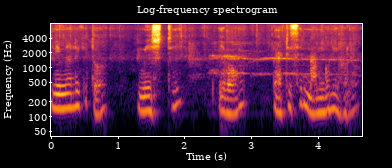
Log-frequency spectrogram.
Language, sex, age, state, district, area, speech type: Bengali, male, 45-60, West Bengal, Howrah, urban, spontaneous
